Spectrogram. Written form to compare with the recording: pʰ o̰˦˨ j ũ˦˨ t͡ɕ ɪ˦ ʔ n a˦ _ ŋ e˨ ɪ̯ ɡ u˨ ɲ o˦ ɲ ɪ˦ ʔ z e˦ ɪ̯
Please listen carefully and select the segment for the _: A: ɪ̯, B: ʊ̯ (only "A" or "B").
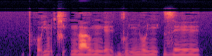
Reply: B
